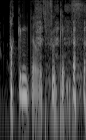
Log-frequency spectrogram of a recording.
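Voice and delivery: mock-menacing mutter under breath. Retelling someone muttering an insult meant to be overheard, imitating a menacing mutter. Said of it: "Like menacingly, like under his breath".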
